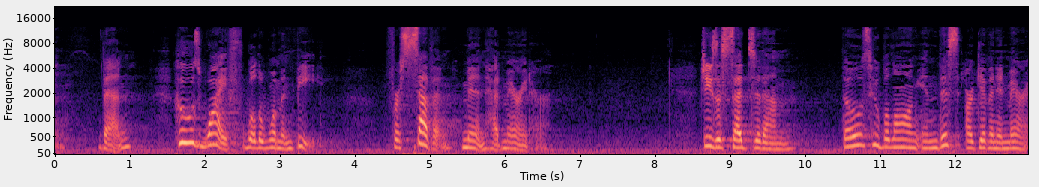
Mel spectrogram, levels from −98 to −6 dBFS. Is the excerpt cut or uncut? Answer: cut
